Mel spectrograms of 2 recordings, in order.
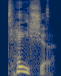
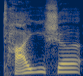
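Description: First: Tayshia said as TAY-shuh, first syllable like tay; careful TAY-shuh, practiced; correct name Tayshia. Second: Taisha said as TIE-shuh, first syllable like tie; recalling the mistake, TIE-shuh; old wrong Taisha. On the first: Shown as a demonstration. Host proudly getting the contestant's name right, TAY-shuh. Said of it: "Tayshia, you got it right". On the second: Retold or imitated. Host admitting she mispronounced the name, TIE-shuh. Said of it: "I said Taisha".

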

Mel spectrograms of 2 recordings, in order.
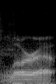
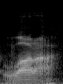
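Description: First: Said in the usual way. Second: LARA with a rolled R; Lara, tapped R, mock Scottish; imitated Scottish pronunciation. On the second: Shown as a demonstration. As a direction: roll the R in Lara as a Scot might. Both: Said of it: "Scottish people pronounce Laura Lara".

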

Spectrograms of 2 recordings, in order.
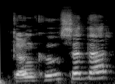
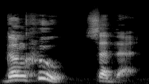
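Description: First: High, rising disbelief; incredulous question. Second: Slow, doubtful repeat with a falling end; suspicious. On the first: Customer doubting the shopkeeper's claim, high and incredulous. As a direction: question it with your pitch climbing. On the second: Customer still suspicious of the deal, slow and doubting. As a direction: draw it out, weighing each word. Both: Acted.

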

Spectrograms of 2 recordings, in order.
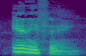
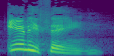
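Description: First: Said in the usual way. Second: ANYTHING burst out loud, falling in pitch; emphatic cry. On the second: Real, not acted. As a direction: hit "anything" hard and loud. Preacher repeats the word for emphasis.

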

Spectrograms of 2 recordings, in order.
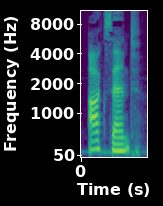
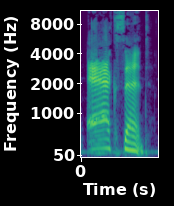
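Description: First: "accent" slowly, as "OCK-sent"; corrected "accent". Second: Put-on "accent" drawn out slowly with flat "a"; imitated Midwestern "accent". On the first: Shown as a demonstration. Answering how to say it, slow "accent" as "ock-sent". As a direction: open the first vowel of "accent" to "ah". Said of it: "a correct way to say accent?". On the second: Friend mocking the speaker, slow flattened "accent". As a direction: stretch "accent" as "AAK-sent". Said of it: "He goes".

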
